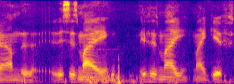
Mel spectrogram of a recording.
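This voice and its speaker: Speech in a non-native accent comes out with monotone, flat intonation. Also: man. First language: not English. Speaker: spiritual vlogger. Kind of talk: casual monologue. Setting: outdoors in nature. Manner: projecting louder than usual.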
